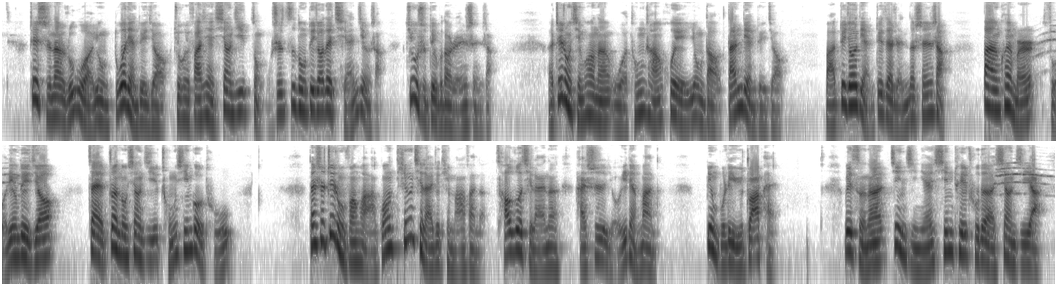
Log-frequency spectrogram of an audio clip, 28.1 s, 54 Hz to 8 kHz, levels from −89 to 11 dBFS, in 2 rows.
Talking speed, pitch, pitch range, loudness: 265 characters per minute, 135 Hz, 110-170 Hz, -15 LUFS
